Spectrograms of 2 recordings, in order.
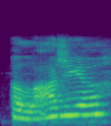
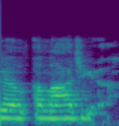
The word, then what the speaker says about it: Allagia: The top font is, the script is Allagia, and let me spell that just in case I'm mispronouncing it.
